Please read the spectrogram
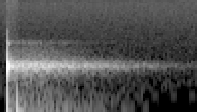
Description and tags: A click-like synth sound that could be "select" in a menu.
game, computer, digital, select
